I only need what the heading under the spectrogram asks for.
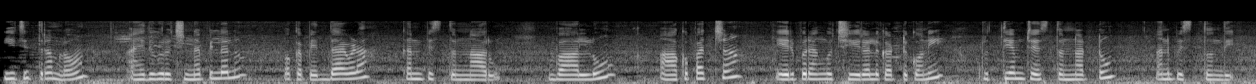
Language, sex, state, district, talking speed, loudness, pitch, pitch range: Telugu, female, Telangana, Mahabubabad, 85 wpm, -16 LUFS, 245 Hz, 225-270 Hz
